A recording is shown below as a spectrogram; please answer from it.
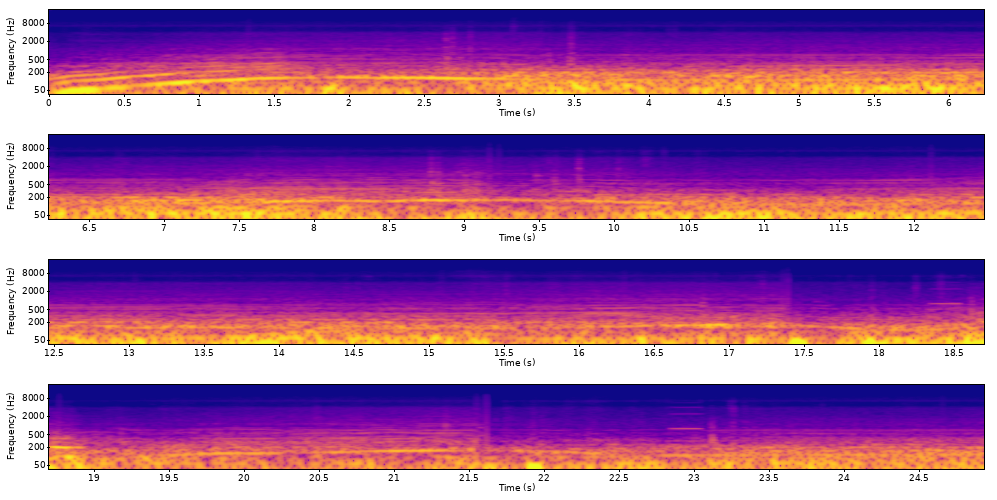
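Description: A Honda Jazz/Fit engine revs continuously through a motorkhana run, pitch rising and falling with repeated acceleration and easing off, heard steady and loud from inside the car.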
